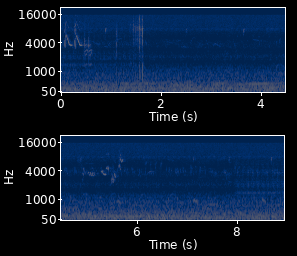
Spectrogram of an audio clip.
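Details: A male Siberian rubythroat singing beside a cycling road gives a varied, scratchy warble of quick high twitters and chirps, over a steady low rumble of wind or distant noise.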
